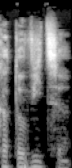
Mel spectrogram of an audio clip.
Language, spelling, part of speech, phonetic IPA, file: Polish, Katowice, proper noun, [ˌkatɔˈvʲit͡sɛ], Pl-Katowice.ogg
